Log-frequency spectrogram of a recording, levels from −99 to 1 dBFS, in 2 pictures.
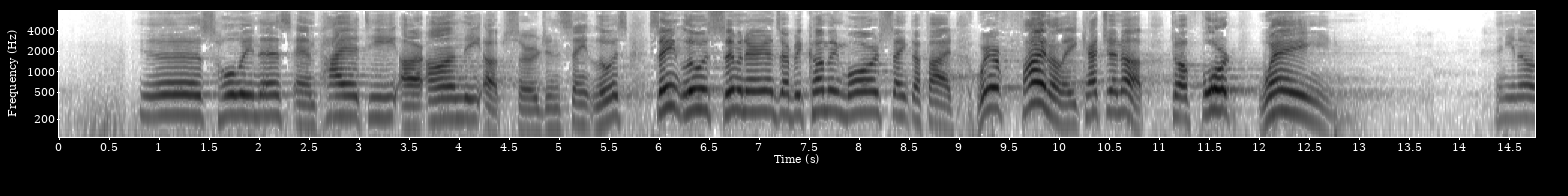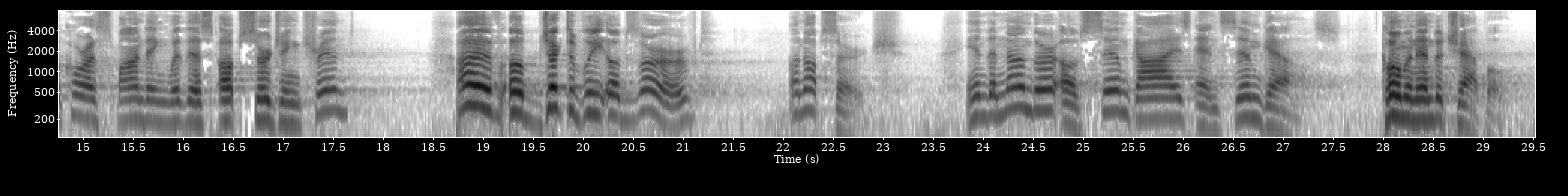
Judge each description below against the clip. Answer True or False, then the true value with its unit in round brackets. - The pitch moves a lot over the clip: False (4.8 semitones)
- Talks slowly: True (100 wpm)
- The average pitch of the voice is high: True (225 Hz)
